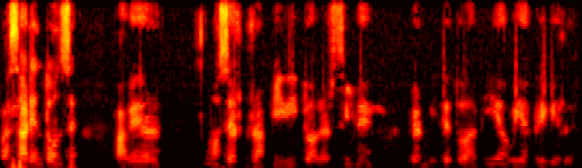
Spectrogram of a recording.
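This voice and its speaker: A woman's voice: mid-range voice, steady tone, normal speed, vocal fry, sharp tone, slight background noise. A woman from Paraguay, teaching a language class and patiently explaining grammar step by step while checking that the students understand. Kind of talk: Guarani grammar lesson.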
